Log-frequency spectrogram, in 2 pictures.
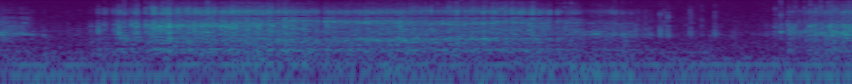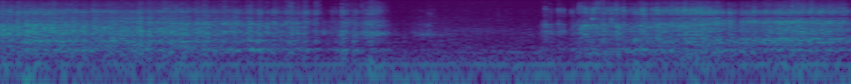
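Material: Silicone.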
